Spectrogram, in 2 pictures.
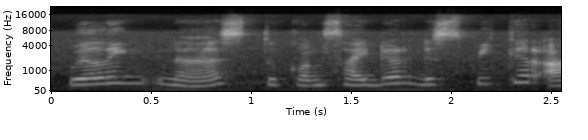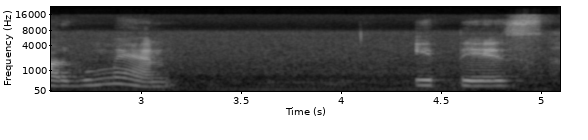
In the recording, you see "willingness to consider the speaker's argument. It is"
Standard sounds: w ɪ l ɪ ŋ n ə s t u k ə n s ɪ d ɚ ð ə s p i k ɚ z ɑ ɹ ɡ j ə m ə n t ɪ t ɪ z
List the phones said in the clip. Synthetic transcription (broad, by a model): w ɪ l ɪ ŋ n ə s t u k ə n s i d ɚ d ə s p i k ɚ ɑ ɹ ɡ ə m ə n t ɪ t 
